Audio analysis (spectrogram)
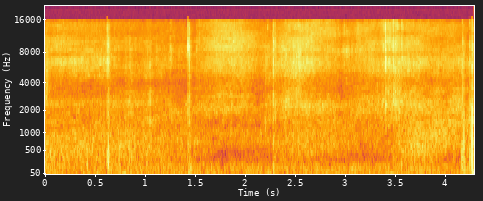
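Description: Fingertips and long nails tap and trace across the paper pages of an open, large photography book laid on a photo and text spread, without turning any pages. Soft, brushing scratches run over a steady quiet hiss, broken by several short, sharp taps that are slightly brighter.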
